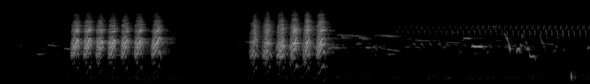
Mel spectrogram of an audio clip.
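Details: Two rasping rattles of about seven quick harsh notes each from a black-billed magpie, then high thin whistles and twitters from other birds in the background.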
